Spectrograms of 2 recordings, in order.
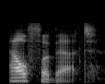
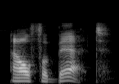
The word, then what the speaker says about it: alphabet: To give examples of this in English, consider the word alphabet. Notice that though there are several syllables, the stress it begins the word alphabet. It would sound very funny to stress the last, alphabet.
